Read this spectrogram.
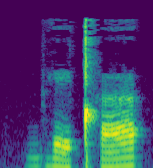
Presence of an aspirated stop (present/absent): present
